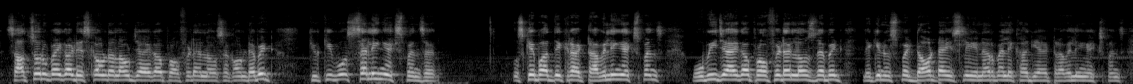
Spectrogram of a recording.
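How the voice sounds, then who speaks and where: A male commerce teacher with a Mumbai Hindi accent, explaining an accounting problem step by step, asking his students questions and answering them himself, and mixing in English terms. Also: high-pitched. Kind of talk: online accounting lesson.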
